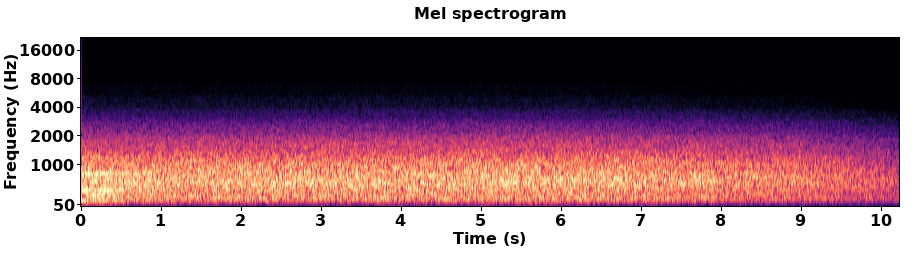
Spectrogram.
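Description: A steady, even rushing noise with no pitch. It holds level, then fades out over the last few seconds. The last piano notes die away at its very start.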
